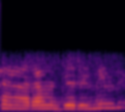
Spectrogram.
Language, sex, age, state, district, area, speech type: Kannada, female, 18-30, Karnataka, Gadag, urban, conversation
